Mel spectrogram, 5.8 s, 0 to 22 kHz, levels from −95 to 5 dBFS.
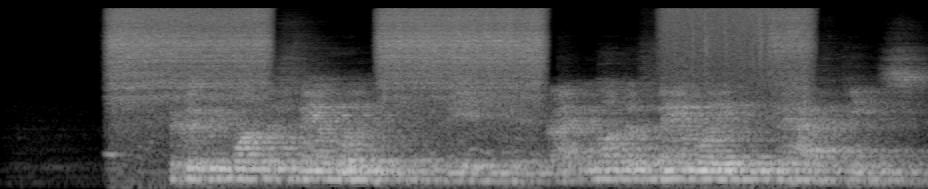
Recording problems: room echo; strong; dies away in 2 s
off-mic speech; far
hiss; loud; from 0.5 to 1.5 s, from 2.5 to 3.5 s and at 4 s; 2 dB below the speech

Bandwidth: 18.5 kHz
